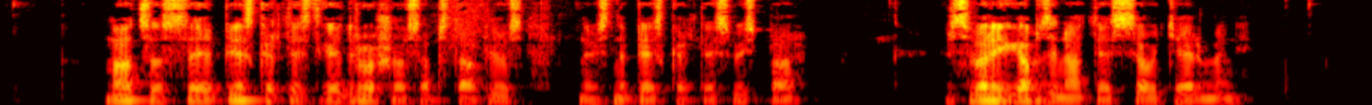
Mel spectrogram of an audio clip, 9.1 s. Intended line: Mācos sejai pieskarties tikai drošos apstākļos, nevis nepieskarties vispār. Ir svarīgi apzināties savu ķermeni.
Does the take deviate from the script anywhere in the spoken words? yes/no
no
